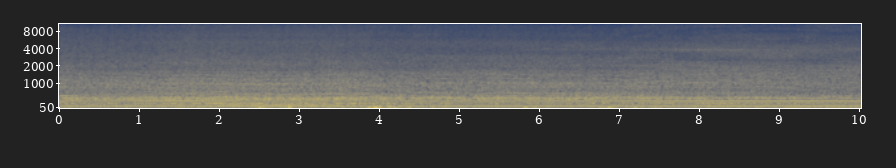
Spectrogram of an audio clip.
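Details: Honeybees signalling emphatically in spring 2013 after their overwintered hive was cleaned and moved, filmed on a GoPro Hero3; continuous low buzzing hum, slightly uneven and pulsing, with a steady tone throughout and faint bumps.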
